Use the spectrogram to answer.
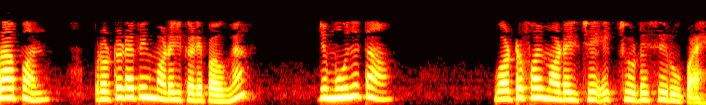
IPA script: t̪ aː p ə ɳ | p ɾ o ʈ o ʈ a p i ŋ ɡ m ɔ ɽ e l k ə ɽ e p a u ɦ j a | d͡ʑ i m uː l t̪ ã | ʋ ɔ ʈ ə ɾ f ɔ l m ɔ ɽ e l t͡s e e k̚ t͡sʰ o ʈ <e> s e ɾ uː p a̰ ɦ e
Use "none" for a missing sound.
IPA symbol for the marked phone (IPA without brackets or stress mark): e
